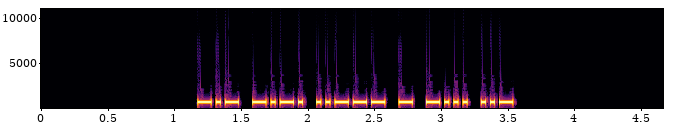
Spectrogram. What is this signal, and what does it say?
Morse code, heard as a keyed tone, about 34 wpm, 700 Hz. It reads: KC2TBU
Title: USA Call Signs - 6 Characters - 35wpm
